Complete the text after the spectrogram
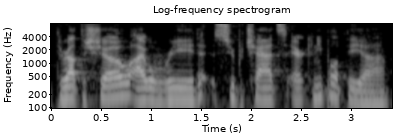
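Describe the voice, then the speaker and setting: A man's voice: medium pitch, fairly quick. A man hosting a live talk podcast, casually addressing his viewers. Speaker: podcast host.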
